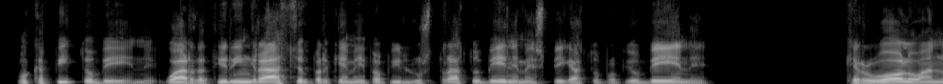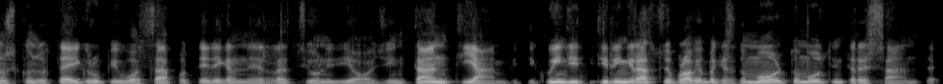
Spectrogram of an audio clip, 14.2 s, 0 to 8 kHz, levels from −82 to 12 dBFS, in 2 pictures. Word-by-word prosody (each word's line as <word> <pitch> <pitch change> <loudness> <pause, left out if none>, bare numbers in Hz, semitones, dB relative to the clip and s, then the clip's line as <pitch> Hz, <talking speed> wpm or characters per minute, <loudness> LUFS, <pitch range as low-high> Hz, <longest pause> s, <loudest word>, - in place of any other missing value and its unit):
Ho - - -1
capito 130 -2 -1
bene. 75 - -4
Guarda 95 -5 +4
ti 125 - 0
ringrazio 120 +4 +5
perché 100 -3 -4
mi 95 - -3
hai 95 - -4
proprio 105 -1 -4
illustrato 95 +1 -3
bene, 95 +2 +2
mi 85 - -4
hai 85 - -7
spiegato 85 +1 -5
proprio 90 0 -7
bene 80 -2 +1 1.0
che - - +1
ruolo 105 +2 +7
hanno 100 0 0
secondo 90 -2 -8
te 100 - 0
i 90 - 0
gruppi 95 -2 -5
WhatsApp 85 0 -4
o - - -12
Telegram 85 -1 -5
nelle 85 +1 -8
relazioni 80 0 -8
di 80 +1 -8
oggi, 75 +2 -8
in 85 0 -11
tanti 100 -2 +2
ambiti. 70 -2 -7
Quindi 115 -3 +2
ti - - -8
ringrazio 105 +1 +2
proprio 140 +2 +1
perché 100 -3 -4
è - - -11
stato 100 +2 -6
molto, 150 +7 +1
molto 110 -3 -2
interessante. 100 -9 -9
95 Hz, 185 wpm, -23 LUFS, 85-110 Hz, 1.0 s, ruolo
